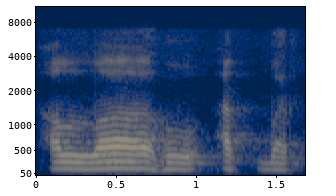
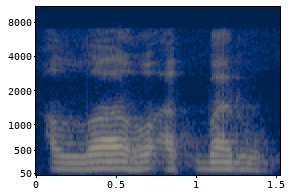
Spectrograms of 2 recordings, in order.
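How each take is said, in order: First: The last word ends with a bare r. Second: The last word ends with an added u vowel.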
